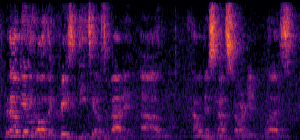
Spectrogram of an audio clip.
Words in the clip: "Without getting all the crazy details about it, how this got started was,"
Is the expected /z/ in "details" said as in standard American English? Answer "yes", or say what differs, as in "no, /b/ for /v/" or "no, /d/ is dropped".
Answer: yes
